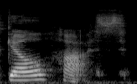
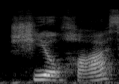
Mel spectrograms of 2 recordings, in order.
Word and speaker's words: Schelhaas: Give us give us the actual correct pronunciation. It's tough to say. It's tough to spell. It's Skelehas. Skelehas. Now, what's the best What's the best like misprononunciation you've heard? Um, shehos is the usual goto.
